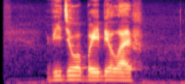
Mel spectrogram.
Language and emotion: Russian, neutral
